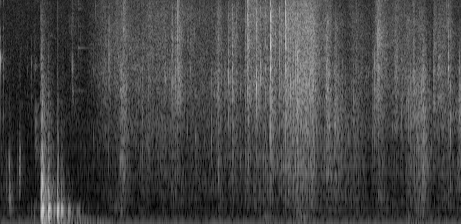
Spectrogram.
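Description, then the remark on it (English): Someone takes a sip of coffee: a dull thump of the cup being handled, then soft rustling, faint slurping and small clicks, with no talking. “Now I'll pause for just a second and have a sip of coffee.”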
